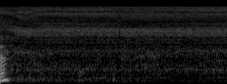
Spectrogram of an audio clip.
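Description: Steady hiss of background noise, even and unchanging, with no other event.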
